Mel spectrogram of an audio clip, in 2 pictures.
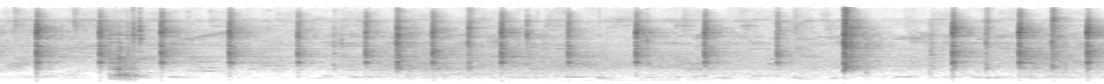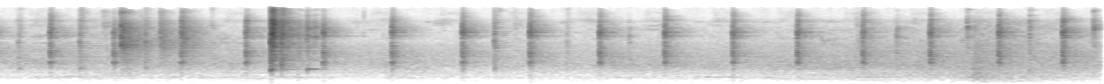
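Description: Socket ratchet clicking in short, steady strokes, about two clicks a second, with a few louder clicks along the way.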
